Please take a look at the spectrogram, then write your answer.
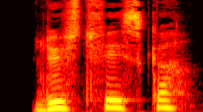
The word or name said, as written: lystfisker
